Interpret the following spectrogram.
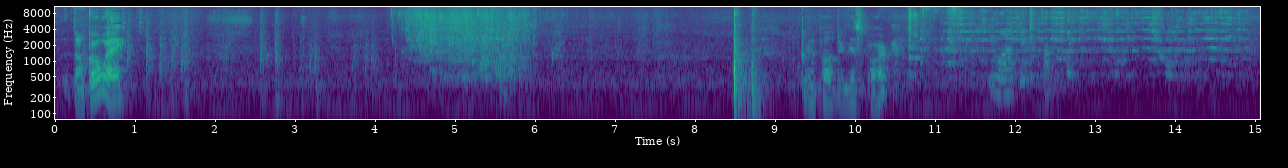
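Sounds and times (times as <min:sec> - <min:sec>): liquid pouring into saucepan: 0:04.2 - 0:06.6, 0:10.7 - 0:15.0.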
